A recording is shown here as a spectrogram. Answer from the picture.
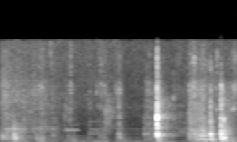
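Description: Faint background music with a few light clicks, one sharper near the end, as a Torx screwdriver turns the screw of a sliding door handle.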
